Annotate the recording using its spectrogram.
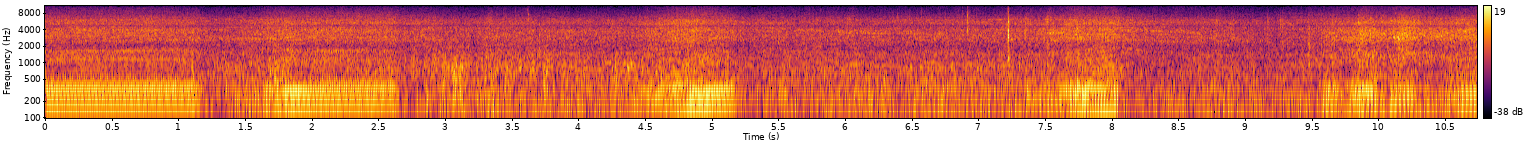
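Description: Off-road vehicle's engine revving up again and again as the throttle is opened: about five rising sweeps in pitch, each ending abruptly after a second or so, over a steady rush of wind and tyre noise on a dirt trail.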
